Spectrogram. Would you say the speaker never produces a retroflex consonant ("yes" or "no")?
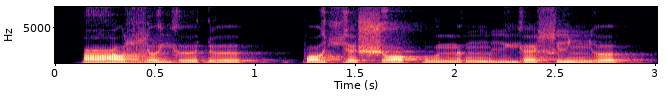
yes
